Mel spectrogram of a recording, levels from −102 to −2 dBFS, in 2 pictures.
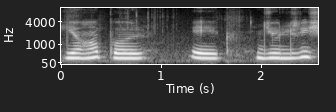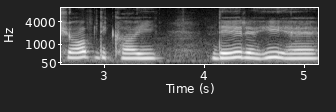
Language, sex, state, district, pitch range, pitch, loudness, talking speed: Hindi, female, Himachal Pradesh, Shimla, 215-245 Hz, 225 Hz, -15 LUFS, 105 wpm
